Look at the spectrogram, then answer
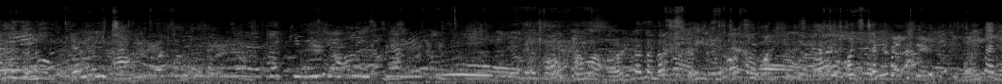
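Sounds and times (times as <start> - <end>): children and adults chattering: 0.0 - 10.0.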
